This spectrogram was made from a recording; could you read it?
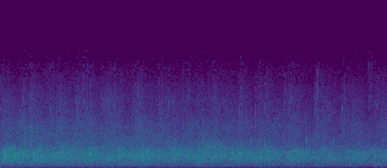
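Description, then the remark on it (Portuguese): A crowd claps steadily, the dense, even applause of an audience applauding Jesus, sustained at a fairly constant level for several seconds with no pause. “Vamos aplaudir Jesus, em nome de Jesus.”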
